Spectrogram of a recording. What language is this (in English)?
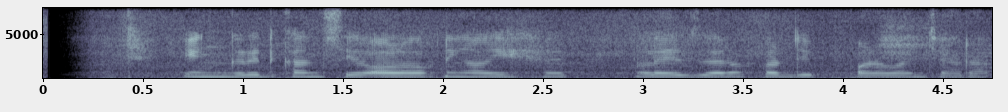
Sundanese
